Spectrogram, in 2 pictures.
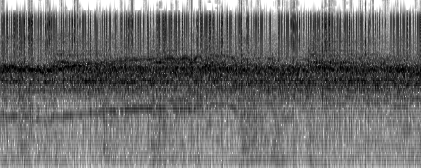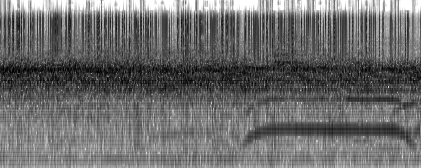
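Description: Live rock band playing loud, distorted electric guitars, bass and drums. Near the end, a lead guitar bends up to a held note and lets it fall.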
